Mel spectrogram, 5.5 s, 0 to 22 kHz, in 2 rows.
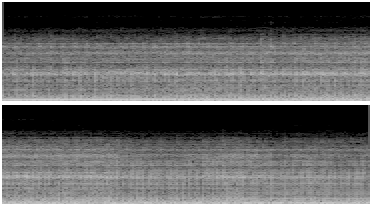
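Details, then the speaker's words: Six-volt car, Chassis Ear clamp heard through the original 1941 AM tube radio: steady normal rear differential gear whine under heavy electrical hum, sounding worse than it really is. "but I think you should still be able to hear what's going on in there without too much difficulty right there you can hear the differential gears"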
